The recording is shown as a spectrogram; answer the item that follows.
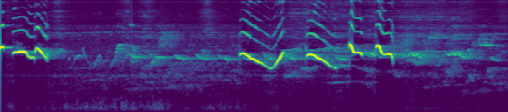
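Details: Oriental magpie-robin: a short bright whistle, a quiet stretch over low rumbling noise, then several loud swooping whistles that dip down and climb back up, spaced about half a second apart.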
